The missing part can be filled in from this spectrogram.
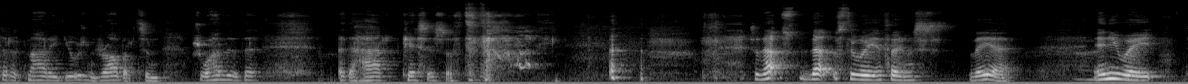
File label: Northern and Insular Scots, Shetland - Yell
